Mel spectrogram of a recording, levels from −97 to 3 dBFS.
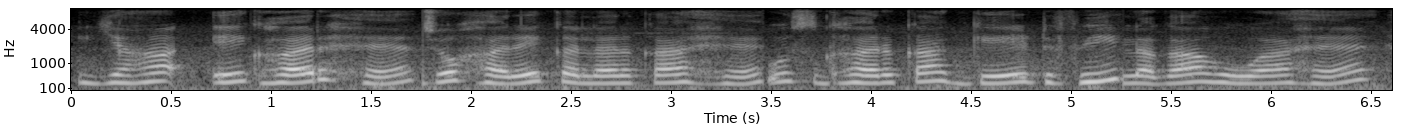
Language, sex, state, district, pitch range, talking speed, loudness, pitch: Hindi, female, Maharashtra, Pune, 230-270 Hz, 145 wpm, -24 LUFS, 245 Hz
